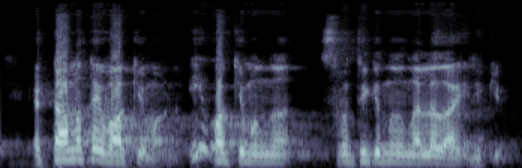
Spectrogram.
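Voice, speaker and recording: A man talks with lively intonation. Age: 30s. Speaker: pastor. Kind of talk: sermon.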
